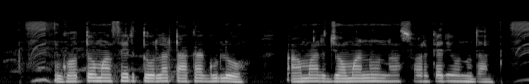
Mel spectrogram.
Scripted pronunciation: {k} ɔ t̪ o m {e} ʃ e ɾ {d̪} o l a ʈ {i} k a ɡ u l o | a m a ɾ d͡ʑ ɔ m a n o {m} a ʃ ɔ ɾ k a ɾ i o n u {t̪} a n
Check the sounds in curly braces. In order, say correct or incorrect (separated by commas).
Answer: incorrect, incorrect, incorrect, incorrect, incorrect, incorrect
